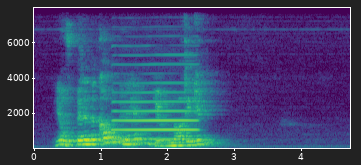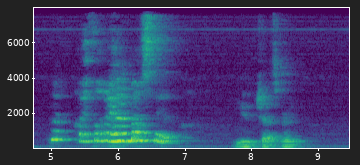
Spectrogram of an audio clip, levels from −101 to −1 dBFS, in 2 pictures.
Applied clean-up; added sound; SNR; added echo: none; Wind instrument, woodwind instrument; 1 dB; reverberation time 0.7 s.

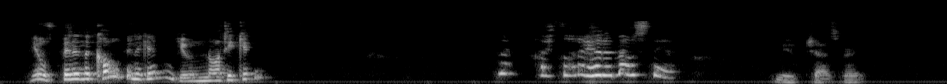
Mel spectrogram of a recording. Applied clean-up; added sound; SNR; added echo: none; none; none; none.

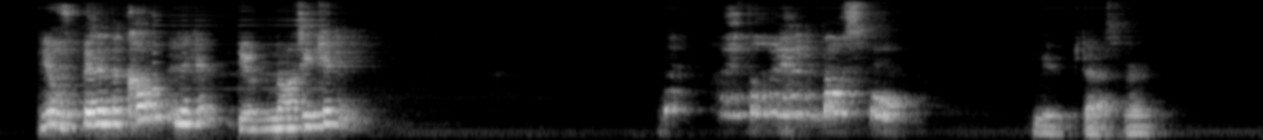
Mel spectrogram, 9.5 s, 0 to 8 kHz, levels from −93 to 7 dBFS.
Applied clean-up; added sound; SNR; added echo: neural mask model DeepFilterNet 3.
